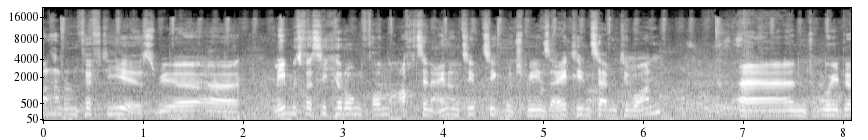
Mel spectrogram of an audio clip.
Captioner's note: speaking german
